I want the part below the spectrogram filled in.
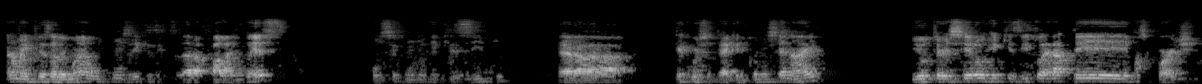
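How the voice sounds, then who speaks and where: A man's voice: medium pitch, moderate pace, pushed and bright. Brazilian man, distant and echoey. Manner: rambling, repeats words, many tag questions. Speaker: podcast guest. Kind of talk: casual storytelling interview. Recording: echoey room, distant mic, hiss.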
